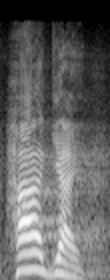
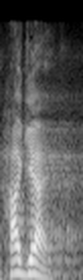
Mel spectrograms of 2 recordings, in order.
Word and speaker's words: Haggai: Haggai. People don't know how to pronounce this, okay? So, I'm going to tell you now. Say that with me. Haggai.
